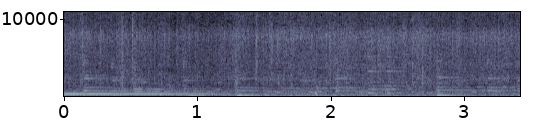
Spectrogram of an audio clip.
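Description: Capsicum and shredded chicken sauté in a pan, giving a soft, continuous sizzle with a few faint clinks of stirring, no voices present.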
